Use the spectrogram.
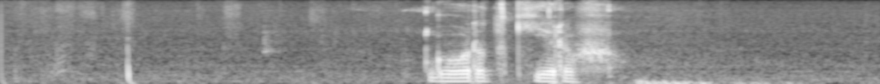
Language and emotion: Russian, neutral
